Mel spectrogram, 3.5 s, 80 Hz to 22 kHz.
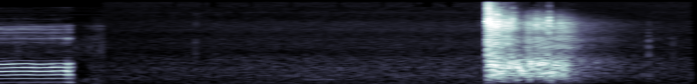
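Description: A single loud, sharp pistol shot rings out near the microphone with a brief tail, after a short tonal beep at the start and quiet background in between; the pistol carries an Aimwin PN3 red dot sight.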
